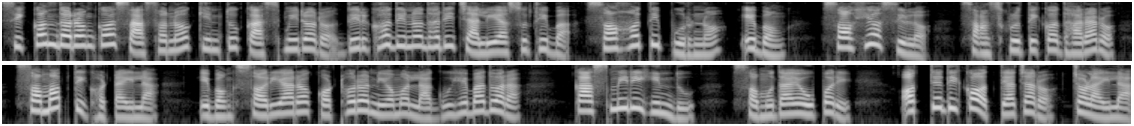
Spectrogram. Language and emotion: Odia, neutral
